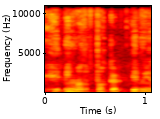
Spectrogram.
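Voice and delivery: high-pitched imitation of a goading dare; retold taunt. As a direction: mimic her egging you on, pitch up. Retold taunting, standing up to him.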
